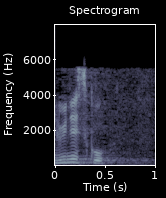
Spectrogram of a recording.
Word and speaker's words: UNESCO: simplement que l'acronyme c'est un sigle qui se prononce voyez vous dis pas une vie pas le nsc haut on dit l'unesco en revanche on dit la ratp nous dit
